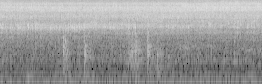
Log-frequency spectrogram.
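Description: Pieces of katla fish fry in hot oil, a loud, constant sizzle throughout, broken by a few scraping strokes as the pieces are turned over.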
